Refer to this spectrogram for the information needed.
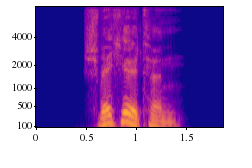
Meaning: inflection of schwächeln: 1. first/third-person plural preterite 2. first/third-person plural subjunctive II
- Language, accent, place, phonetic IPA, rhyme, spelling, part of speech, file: German, Germany, Berlin, [ˈʃvɛçl̩tn̩], -ɛçl̩tn̩, schwächelten, verb, De-schwächelten.ogg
